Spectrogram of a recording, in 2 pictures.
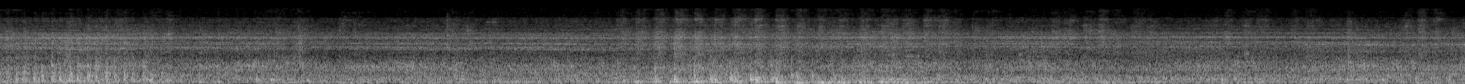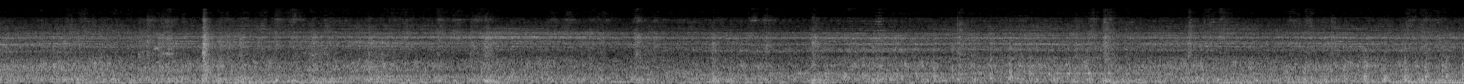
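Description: Koki 107 container flatcars of a freight train running through a station at speed: a long, steady rumble of wheels on rail, louder for a few seconds about seven seconds in, with one sharp click near the middle.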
